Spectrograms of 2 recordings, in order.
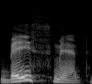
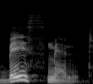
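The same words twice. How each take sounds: The two takes are said the same way.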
